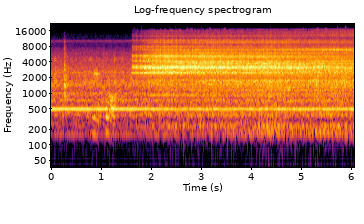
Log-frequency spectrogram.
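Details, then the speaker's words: Lathe turning a thin-walled segmented vessel: hum with a sudden ringing, buzzing chatter as the tool excites a resonant frequency in the turret, which should be avoided; resonance chatter. "cool when you hear that vibration coming it's picking up a resin frequency of the in the turret and you want to avoid that"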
